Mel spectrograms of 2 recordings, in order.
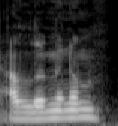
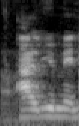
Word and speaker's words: aluminum: I'm going to say aluminum. Aluminium. I know. Aluminium. The Americans say it wrong.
